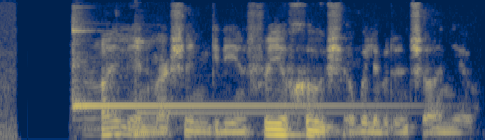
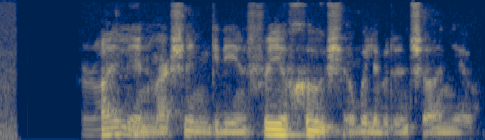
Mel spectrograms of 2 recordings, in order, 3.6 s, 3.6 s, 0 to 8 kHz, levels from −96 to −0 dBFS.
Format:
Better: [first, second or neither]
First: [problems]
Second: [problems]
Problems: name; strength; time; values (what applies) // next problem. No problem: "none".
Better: second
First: background sound (Doorbell); 7 dB below the speech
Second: none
